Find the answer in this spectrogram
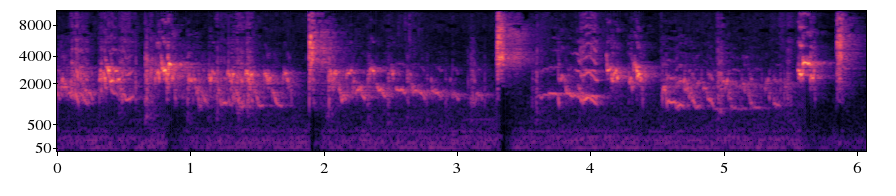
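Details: Budgerigar kept as a pet, chirping in long runs of rippling, buzzy warble, cut by brief sharp clicks, then more wavering chatter and squeaks.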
